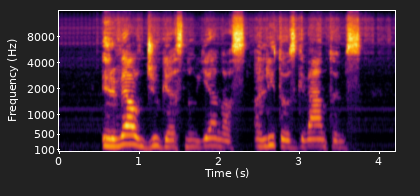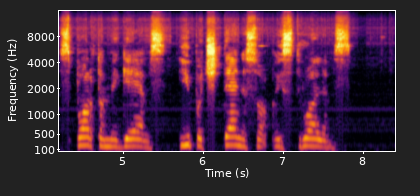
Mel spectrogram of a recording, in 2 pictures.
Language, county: Lithuanian, Kaunas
